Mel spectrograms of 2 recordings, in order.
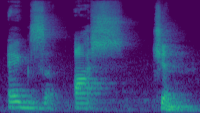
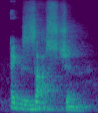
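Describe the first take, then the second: First: "exhaustion" very slowly in three separate syllables. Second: Said in the usual way. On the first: Shown as a demonstration. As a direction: break "exhaustion" into eggs-aus-tion. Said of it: "Three syllables".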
